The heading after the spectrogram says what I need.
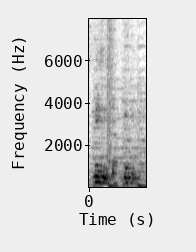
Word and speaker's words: jojoba: ट्राई जोजोबा, इट्स नॉट जोजोबा, इट्स होहोबा। लोग बहुत कहते हैं, लोग बहुत अंग्रेजी प्रोनाउंसिएशन करते हैं, जोजोबा कहते हैं, और ये होहोबा है।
